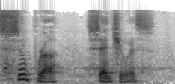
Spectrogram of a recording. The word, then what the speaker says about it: supra-sensuous: And that experience that one has, it's supra, not super, because the next word is sensuous. It's supra-sensuous. And I really had to twist my Brooklyn accent to pronounce that properly.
